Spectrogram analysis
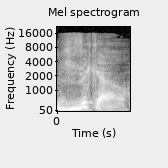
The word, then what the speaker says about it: Zwickau: And it's in the VW plant in Zwickau. Zwickau. Well, what? The German Z is pronounced like a... Zwickau. Like a TS. And Zwickau, huh?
